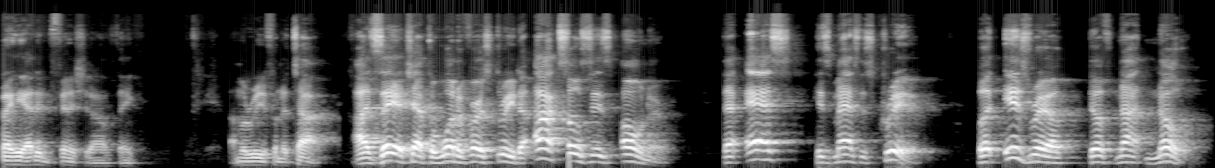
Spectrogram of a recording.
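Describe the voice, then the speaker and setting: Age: adult. Sex: man. Pitch: very low. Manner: tags lines with "man", reads scripture raised and slow. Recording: echoey room. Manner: reads scripture aloud in a raised, louder, slower voice. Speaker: religious teacher. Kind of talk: informal Bible teaching and commentary.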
